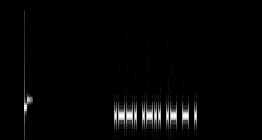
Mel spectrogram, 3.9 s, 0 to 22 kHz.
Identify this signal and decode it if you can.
Morse code, heard as a keyed tone, about 40 wpm, 700 Hz. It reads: PLATE
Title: Five Letter Words - 40wpm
